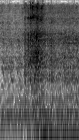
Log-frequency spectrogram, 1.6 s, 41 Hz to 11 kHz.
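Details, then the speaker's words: 8300 diesel tractor after a new belt and tensioner pulley replaced a failed pulley bearing, boosted start: heavy low diesel clatter builds as it catches and settles into a steady rumble; cranks and starts. "Yep, that's got her. Alright, y'all, we got both of them tractors running."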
